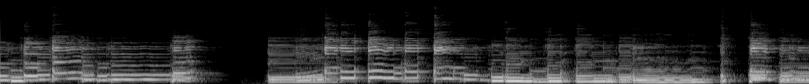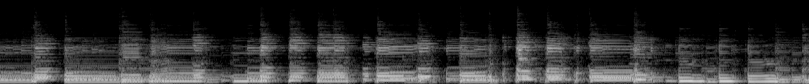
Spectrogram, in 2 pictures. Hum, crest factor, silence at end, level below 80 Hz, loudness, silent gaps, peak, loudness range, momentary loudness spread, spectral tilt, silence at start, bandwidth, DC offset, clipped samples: none; 16 dB; 0 s; -60 dBFS; -21 LUFS; 2.37-2.41 s; -4 dBFS; 3 LU; 6 LU; -8.5 dB/octave; 0 s; 7.8 kHz; under 0.1%; under 0.1%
